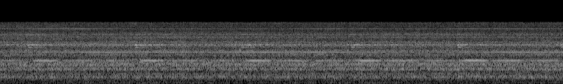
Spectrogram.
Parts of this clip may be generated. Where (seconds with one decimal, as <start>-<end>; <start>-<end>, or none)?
0.0-5.6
